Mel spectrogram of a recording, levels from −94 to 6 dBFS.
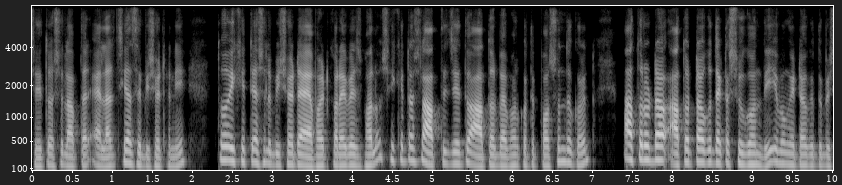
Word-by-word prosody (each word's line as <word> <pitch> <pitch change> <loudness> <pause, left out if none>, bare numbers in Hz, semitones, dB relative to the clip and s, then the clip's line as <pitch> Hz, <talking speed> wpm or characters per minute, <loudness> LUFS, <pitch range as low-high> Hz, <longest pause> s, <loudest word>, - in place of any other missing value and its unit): যেহেতু 125 +1 -6
আসলে 135 +1 -4
আপনার 135 +2 -4
এলার্জি 130 +4 -2
আছে 145 -1 -3
বিষয়টা 130 +2 -6
নিয়ে, 150 +6 -4 0.4
তো - - -16
এই 190 - +3
ক্ষেত্রে 180 -2 -4
আসলে 165 0 -5
বিষয়টা 145 +1 0
এভয়েড 135 +1 0
করাই 140 0 +2
বেশ 135 -2 -1
ভালো। 140 +7 +1
সে 225 - -10
ক্ষেত্রে 200 -1 -4
আসলে 180 - +3
আপনি 150 +4 -7
যেহেতু 155 -1 -2
আতর 135 +2 0
ব্যবহার 135 +1 -1
করতে 135 -2 -6
পছন্দ 180 +8 -2
করেন, 155 +7 -3 0.5
আতরোটা 210 -1 +4 0.2
আতরটাও 175 +3 +2
কিন্তু 175 -1 0
একটা 165 - -5
সুগন্ধি 150 -2 -1
এবং 160 -1 -3
এটাও 140 0 -2
কিন্তু 140 0 -6
বেশ 130 - -6
145 Hz, 210 wpm, -22 LUFS, 135-175 Hz, 0.5 s, আতরোটা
